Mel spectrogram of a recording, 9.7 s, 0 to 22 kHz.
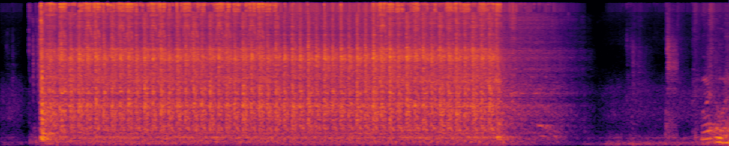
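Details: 1976 BMW 2002 hot-rodded in the 80s with Weber carbs at base settings, big camshaft, long-tube headers and ANSA exhaust, first start after sitting years: engine catches, runs rough and uneven about six seconds, then stumbles and dies; hard start, cause unclear.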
